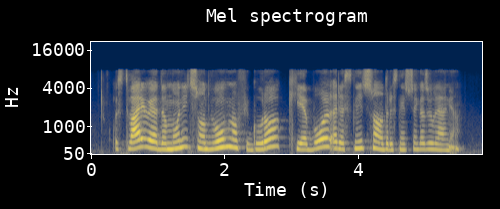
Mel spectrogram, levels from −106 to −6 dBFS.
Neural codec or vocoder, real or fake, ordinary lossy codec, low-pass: codec, 16 kHz, 2 kbps, X-Codec, HuBERT features, trained on general audio; fake; none; none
